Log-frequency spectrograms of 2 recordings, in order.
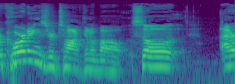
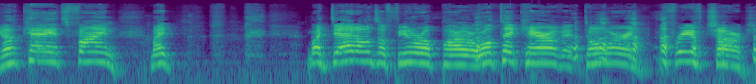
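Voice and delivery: mock reassuring tone in a mild calling yell; 4 semitones higher, 3 dB louder than usual. Retelling a bandmate's reply yelled up the stairs: imitating a friend yelling back. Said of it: "you yell back up".

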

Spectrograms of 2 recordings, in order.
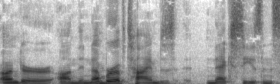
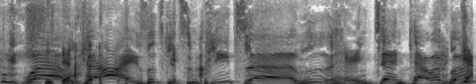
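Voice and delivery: very high, loud, stoked surfer-dude whoop; 10 semitones higher, 5 dB louder than usual. Describing the Ninja Turtles' casting, quoting Michelangelo in a surfer-dude voice. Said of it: "a surfer dude from, like, San Diego".

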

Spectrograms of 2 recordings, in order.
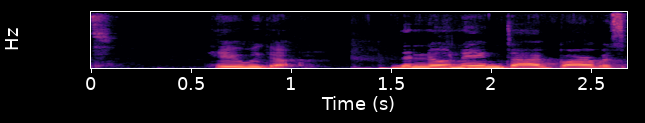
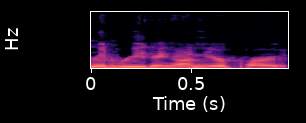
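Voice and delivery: ordinary delivery

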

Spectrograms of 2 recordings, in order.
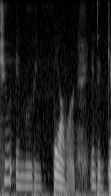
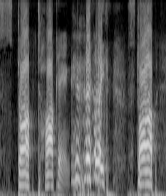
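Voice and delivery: booming, loud police-officer voice; 3 semitones higher, 17 dB louder than usual. Describing how the speaker stops people who start to say too much, in a cop voice. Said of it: "I use my cop voice and go".

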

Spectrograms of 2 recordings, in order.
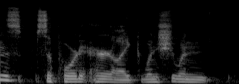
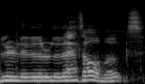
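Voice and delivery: put-on cartoon pig voice, higher, louder, slower; 5 semitones higher, 5 dB louder than usual. Teasing the other speaker about sounding drunk in a sentence, in a Porky Pig voice. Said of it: "Porky Pig?".

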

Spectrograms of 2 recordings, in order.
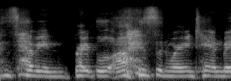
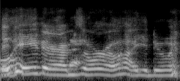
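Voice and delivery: loud, plain, unaccented-sounding Midwestern American voice; 3 semitones higher, 5 dB louder than usual.

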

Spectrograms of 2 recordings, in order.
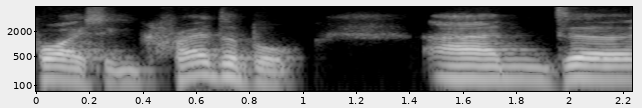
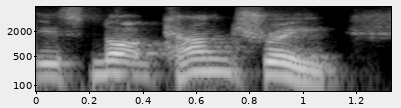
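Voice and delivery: mock shouting, loud; 4 semitones higher than usual. Recalling watching a country special alone, retelling shouting at the screen. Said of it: "they're like shouting".

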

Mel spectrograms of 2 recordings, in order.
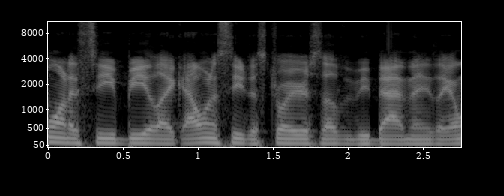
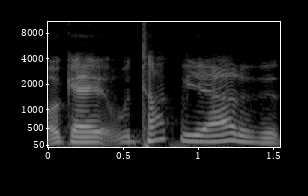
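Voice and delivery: imitated cartoonish movie lion character voice; 4 semitones higher, 3 dB quieter than usual. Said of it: "however the fuck he talks".

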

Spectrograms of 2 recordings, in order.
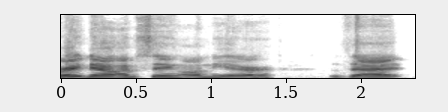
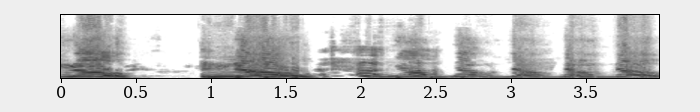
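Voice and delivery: very high, very slow, drawn-out screaming; 13 semitones higher than usual. Retelling pausing the video and screaming, acting out the scream. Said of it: "I'm like screaming".

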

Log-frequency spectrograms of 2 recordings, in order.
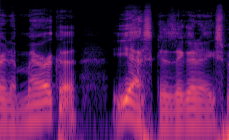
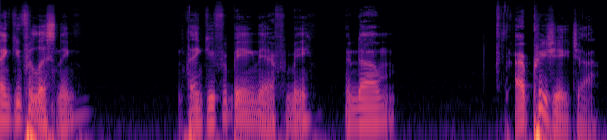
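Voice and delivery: choked-up voice on the edge of crying. Closing the podcast and thanking listeners, sounding about to cry. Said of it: "I sound like I'm about to cry now".

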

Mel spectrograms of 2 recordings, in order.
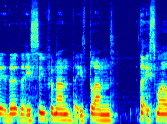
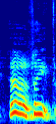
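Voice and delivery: mock insecure crying voice, higher; 12 semitones higher than usual. Retelling a scene of crying in the shower: mock crying as Triple H. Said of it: "real kind of insecure woman crying".

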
